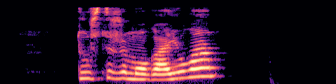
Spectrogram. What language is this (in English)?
Mari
